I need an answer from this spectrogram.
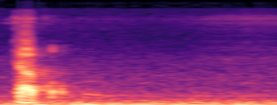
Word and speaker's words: tuple: Tuple. Rhymes with couple.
